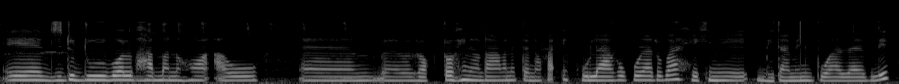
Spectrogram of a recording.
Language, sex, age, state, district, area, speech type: Assamese, female, 30-45, Assam, Sivasagar, rural, spontaneous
